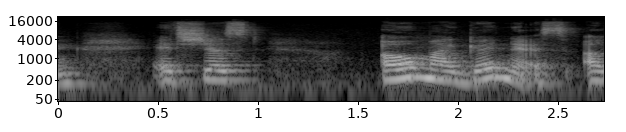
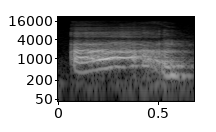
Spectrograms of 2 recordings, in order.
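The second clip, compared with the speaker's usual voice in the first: sharp high yelp of surprise; sudden high startled cry; 7 dB louder than usual. Real, not acted. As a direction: yelp as the card jumps. Card jumps out of deck.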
